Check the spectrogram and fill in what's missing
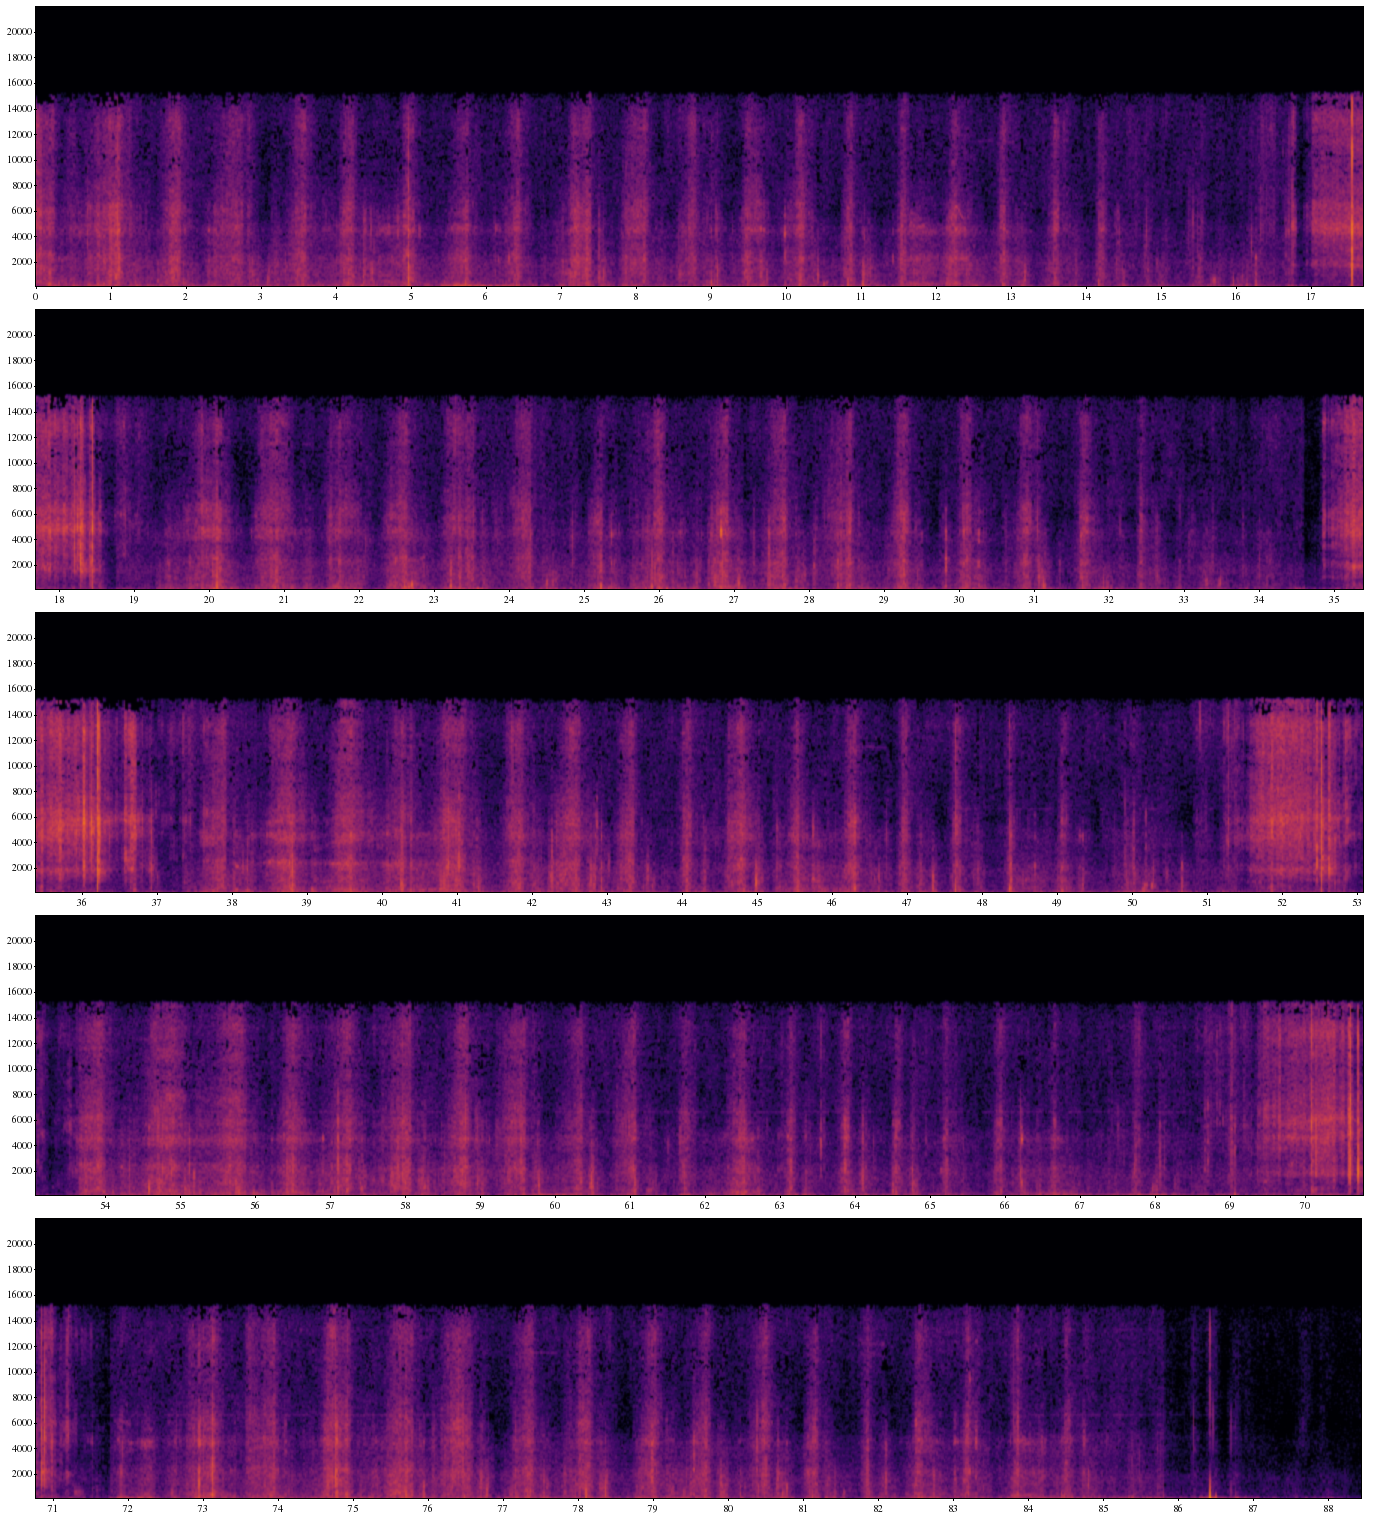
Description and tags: apple eating
Human eating apple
